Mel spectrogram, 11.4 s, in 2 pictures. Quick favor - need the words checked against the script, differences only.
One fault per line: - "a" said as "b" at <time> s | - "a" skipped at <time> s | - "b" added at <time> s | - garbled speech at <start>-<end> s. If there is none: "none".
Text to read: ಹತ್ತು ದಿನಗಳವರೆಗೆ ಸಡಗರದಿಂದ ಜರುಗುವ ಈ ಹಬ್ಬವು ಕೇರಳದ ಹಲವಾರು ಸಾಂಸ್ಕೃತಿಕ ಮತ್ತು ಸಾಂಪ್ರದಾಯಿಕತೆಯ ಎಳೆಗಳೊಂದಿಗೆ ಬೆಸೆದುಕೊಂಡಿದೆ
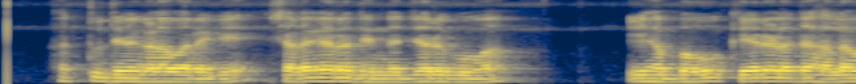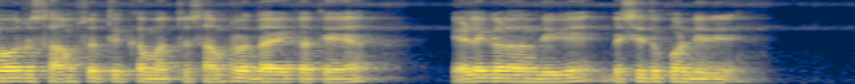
none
